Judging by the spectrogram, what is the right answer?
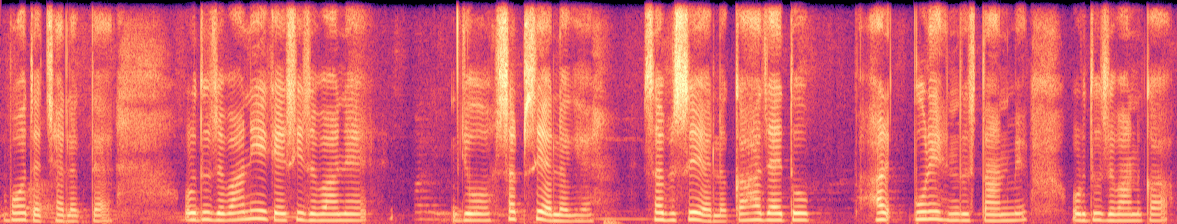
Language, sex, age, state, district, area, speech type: Urdu, female, 30-45, Bihar, Khagaria, rural, spontaneous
